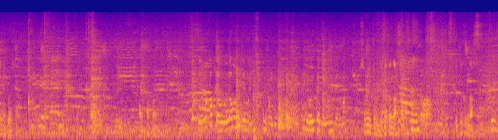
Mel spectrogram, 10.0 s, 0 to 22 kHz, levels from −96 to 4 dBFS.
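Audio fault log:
1.53–1.56 s and 5.08–5.12 s: loud pop, a single sharp pop each time, roughly 10 dB above the sound, likely a brief voltage spike such as static or a switch transient.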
